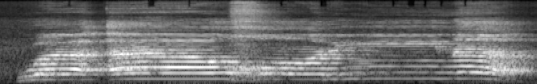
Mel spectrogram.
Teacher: Wa akharina, huruf wawunya dibaca fathah 1 harokat, huruf alifnya dibaca tipis, fathah 2 harokat karena harokatnya tegak. Huruf kha-nya dibaca tafkhim, tebal dengan posisi bibir bawah kita agak tertutup dan dibaca serak, fathah 1 harokat.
